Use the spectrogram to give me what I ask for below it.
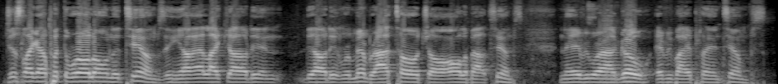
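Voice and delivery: ordinary talk, nothing marked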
